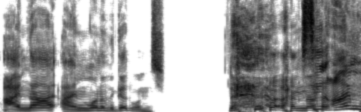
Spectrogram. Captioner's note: laughing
